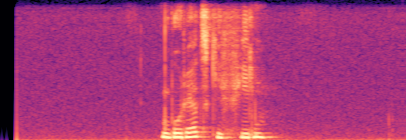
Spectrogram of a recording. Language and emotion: Russian, neutral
